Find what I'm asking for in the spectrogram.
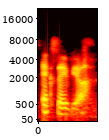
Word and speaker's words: Xavier: You keep dropping the X on my name. It's Xavier.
